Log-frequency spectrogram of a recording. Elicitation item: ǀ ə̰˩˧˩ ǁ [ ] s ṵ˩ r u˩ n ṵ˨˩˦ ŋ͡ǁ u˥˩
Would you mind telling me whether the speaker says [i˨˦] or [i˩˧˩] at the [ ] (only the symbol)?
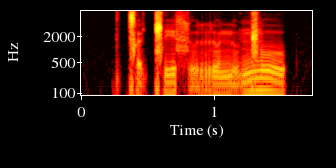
i˩˧˩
